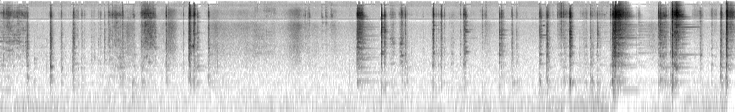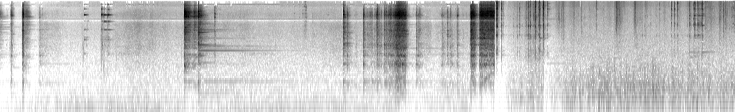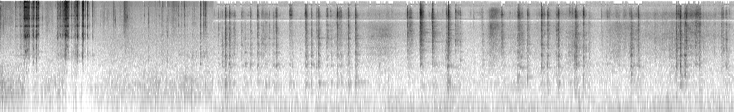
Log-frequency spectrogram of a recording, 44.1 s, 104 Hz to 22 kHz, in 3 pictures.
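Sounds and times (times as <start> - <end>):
sheet metal clinks and knocks: 7.1 - 15.6, 16.4 - 17.0, 18.4 - 20.1, 21.6 - 25.7, 28.1 - 29.0.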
